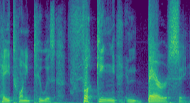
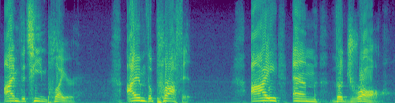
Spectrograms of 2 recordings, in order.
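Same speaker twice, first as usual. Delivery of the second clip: bold boast; 6 semitones higher, 6 dB louder than usual. Acted. Boasting promo.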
